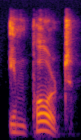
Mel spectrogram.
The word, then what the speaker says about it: import: as a verb, then we give more stress on the I, that is import. And when it is used as noun, we call it import. So the more stress is on O.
